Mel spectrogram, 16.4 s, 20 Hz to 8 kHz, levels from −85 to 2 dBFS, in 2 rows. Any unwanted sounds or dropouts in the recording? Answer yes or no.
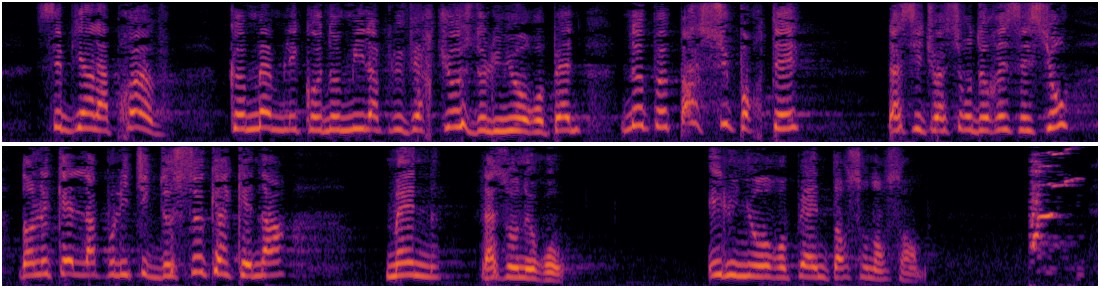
yes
